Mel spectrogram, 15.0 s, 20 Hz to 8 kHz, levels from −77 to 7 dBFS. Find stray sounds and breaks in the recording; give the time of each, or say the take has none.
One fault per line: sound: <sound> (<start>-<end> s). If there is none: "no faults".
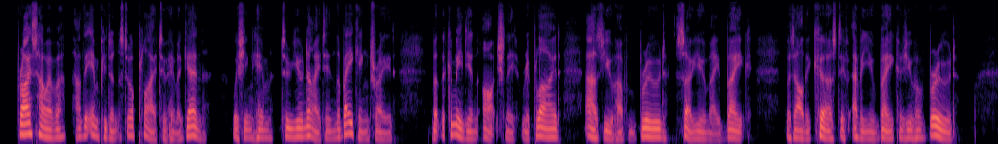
no faults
